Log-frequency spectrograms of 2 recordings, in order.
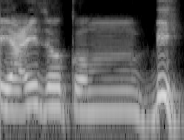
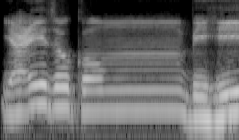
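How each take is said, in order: First: The last word ends on a consonant, no vowel. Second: The last word ends on a lengthened vowel. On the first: The reader stops at this point. "যদি এখানে আপনার থেমে যান" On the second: The reader does not stop here. "আর যদি এভাবে পড়েন"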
